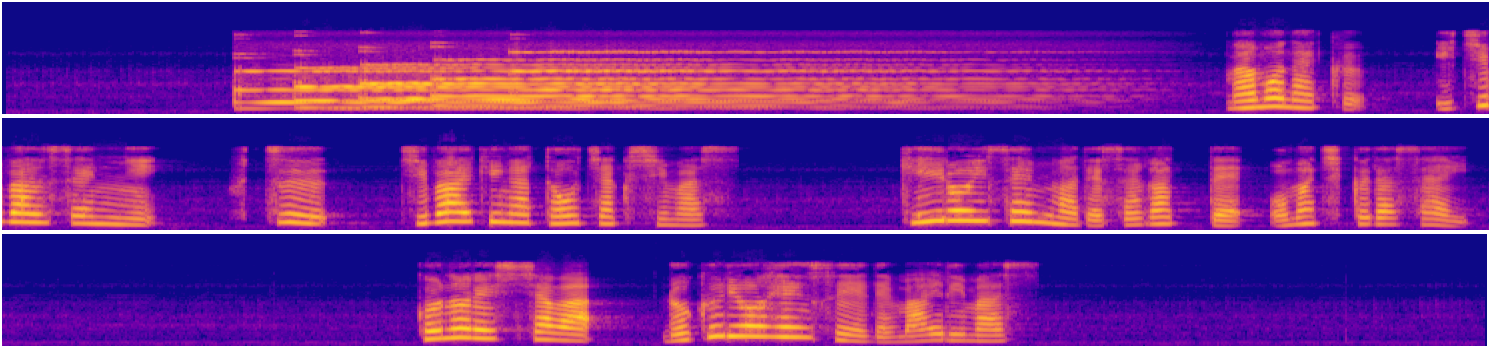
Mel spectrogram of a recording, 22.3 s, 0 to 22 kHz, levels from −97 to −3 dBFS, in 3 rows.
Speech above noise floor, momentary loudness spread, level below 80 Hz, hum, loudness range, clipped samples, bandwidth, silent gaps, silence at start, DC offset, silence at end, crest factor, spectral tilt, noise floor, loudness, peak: 51 dB; 17 LU; -84 dBFS; none; 8 LU; under 0.1%; 8 kHz; none; 1.15 s; under 0.1%; 2.35 s; 22 dB; -3 dB/octave; -70 dBFS; -19 LUFS; 0 dBFS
